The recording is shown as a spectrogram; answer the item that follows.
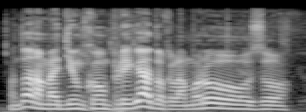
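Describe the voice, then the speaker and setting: A young man with a high voice, chattering through a gameplay session at his desk mic. He swears freely, taunts the characters on screen and jumps to shouting when things go wrong. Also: quick pace, clean tone. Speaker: gaming channel host. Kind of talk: casual gameplay commentary.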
